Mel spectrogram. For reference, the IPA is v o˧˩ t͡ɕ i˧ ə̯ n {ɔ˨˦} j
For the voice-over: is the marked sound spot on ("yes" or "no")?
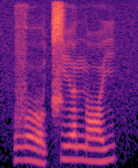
yes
